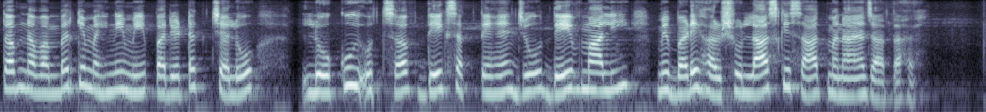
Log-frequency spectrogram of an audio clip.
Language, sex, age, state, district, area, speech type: Hindi, female, 18-30, Madhya Pradesh, Jabalpur, urban, read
